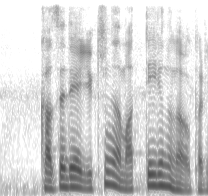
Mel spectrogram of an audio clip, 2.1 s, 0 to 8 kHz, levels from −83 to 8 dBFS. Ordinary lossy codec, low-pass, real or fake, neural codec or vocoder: none; 7.2 kHz; fake; codec, 16 kHz, 2 kbps, X-Codec, HuBERT features, trained on balanced general audio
